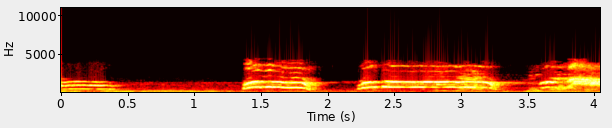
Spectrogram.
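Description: A cat meowing four times, each call rising and then falling in pitch, the third the longest.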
